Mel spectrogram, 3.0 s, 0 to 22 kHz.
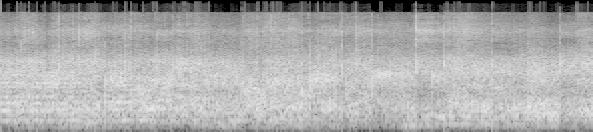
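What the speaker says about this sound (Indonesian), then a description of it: "kasih tepuk tangan kelompok 3" A vocational-school class claps for group 3, a loud, dense burst of applause from the students that fills a short stretch without a break.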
